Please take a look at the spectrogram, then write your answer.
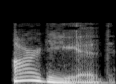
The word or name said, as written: ardeid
